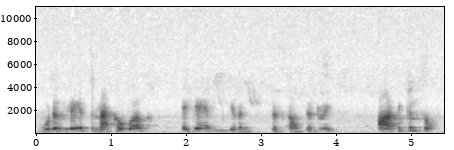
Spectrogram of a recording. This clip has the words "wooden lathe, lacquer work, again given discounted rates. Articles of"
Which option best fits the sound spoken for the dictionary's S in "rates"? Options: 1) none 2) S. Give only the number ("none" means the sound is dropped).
1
